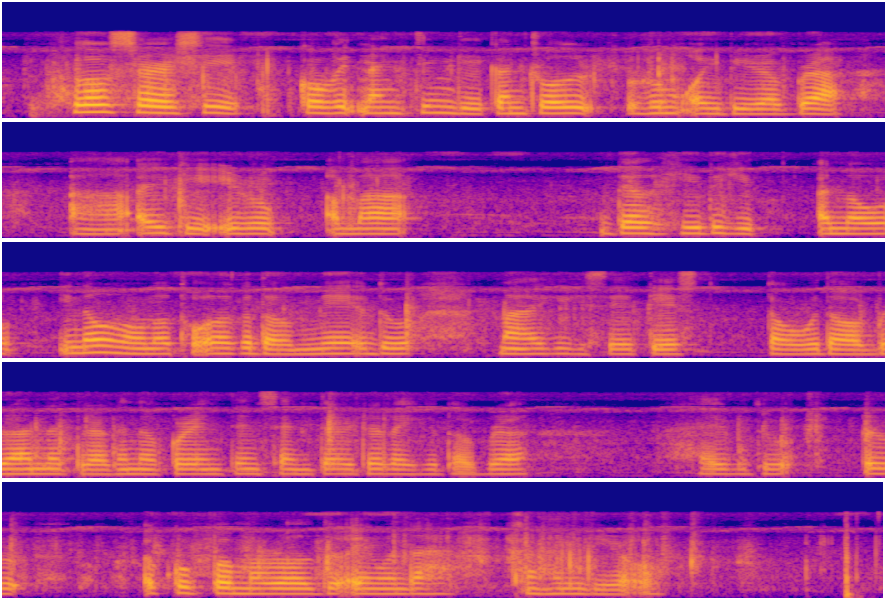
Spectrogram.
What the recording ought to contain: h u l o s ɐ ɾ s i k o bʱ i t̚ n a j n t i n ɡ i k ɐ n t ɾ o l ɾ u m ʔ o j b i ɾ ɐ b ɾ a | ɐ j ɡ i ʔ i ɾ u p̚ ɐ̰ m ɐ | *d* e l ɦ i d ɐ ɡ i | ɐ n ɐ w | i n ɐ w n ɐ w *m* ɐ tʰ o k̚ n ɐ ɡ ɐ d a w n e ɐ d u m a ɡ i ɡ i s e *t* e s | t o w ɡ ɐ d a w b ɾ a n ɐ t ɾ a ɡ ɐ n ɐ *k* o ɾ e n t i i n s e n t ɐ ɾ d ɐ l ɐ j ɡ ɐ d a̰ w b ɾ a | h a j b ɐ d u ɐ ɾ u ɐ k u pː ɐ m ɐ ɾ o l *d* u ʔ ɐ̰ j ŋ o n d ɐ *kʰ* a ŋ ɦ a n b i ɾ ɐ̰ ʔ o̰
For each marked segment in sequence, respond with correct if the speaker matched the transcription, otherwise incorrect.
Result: correct, incorrect, correct, correct, correct, correct

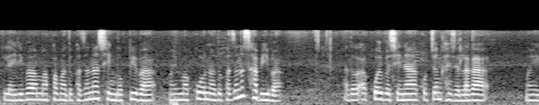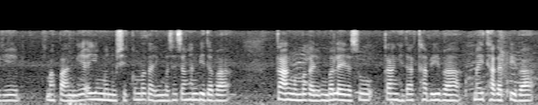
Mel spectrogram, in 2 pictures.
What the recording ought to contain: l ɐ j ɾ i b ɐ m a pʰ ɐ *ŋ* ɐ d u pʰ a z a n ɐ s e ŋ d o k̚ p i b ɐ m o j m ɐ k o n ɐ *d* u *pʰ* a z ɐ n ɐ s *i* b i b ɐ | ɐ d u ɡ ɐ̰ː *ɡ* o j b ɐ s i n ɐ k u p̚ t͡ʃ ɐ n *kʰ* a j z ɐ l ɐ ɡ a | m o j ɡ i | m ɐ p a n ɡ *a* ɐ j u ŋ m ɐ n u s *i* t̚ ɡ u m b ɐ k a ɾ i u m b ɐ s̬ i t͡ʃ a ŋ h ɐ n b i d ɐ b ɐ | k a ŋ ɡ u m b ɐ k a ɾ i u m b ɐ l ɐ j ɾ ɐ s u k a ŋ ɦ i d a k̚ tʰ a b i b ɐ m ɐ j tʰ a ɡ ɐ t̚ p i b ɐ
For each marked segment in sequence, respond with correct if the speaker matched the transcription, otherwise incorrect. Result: incorrect, correct, correct, incorrect, incorrect, correct, incorrect, correct

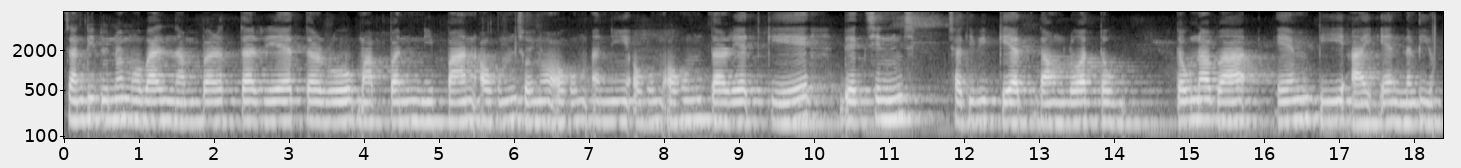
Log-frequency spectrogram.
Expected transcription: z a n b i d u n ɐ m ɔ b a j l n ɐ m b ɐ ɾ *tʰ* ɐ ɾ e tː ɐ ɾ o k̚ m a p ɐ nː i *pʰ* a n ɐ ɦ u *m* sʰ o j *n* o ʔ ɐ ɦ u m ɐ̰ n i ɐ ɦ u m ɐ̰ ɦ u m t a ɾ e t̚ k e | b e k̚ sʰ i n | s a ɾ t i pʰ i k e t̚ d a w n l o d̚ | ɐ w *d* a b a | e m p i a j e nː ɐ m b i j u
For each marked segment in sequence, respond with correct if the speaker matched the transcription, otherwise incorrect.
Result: incorrect, incorrect, correct, correct, incorrect

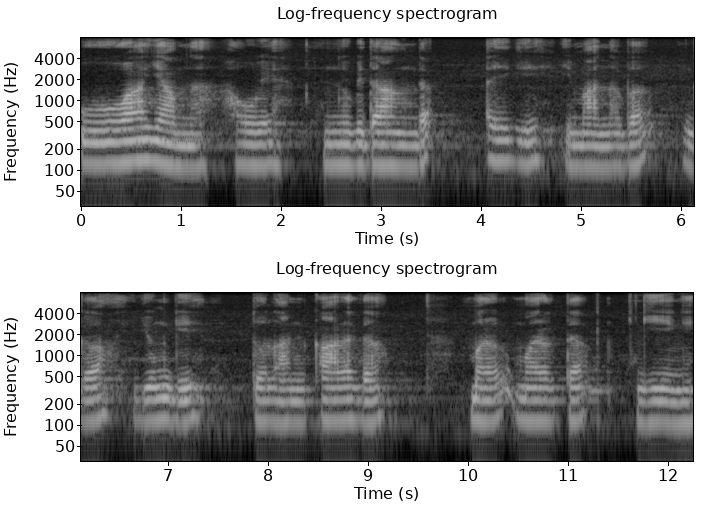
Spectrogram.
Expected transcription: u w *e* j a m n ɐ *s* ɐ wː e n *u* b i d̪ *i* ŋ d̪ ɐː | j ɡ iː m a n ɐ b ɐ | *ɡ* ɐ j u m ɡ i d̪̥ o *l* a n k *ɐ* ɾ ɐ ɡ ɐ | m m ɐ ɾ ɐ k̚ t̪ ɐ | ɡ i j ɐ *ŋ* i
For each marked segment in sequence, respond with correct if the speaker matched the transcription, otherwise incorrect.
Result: incorrect, incorrect, correct, incorrect, correct, correct, incorrect, correct

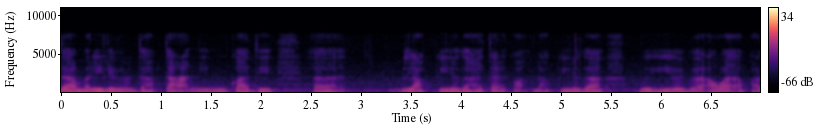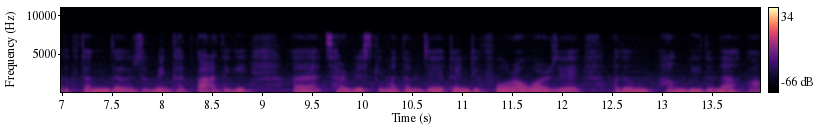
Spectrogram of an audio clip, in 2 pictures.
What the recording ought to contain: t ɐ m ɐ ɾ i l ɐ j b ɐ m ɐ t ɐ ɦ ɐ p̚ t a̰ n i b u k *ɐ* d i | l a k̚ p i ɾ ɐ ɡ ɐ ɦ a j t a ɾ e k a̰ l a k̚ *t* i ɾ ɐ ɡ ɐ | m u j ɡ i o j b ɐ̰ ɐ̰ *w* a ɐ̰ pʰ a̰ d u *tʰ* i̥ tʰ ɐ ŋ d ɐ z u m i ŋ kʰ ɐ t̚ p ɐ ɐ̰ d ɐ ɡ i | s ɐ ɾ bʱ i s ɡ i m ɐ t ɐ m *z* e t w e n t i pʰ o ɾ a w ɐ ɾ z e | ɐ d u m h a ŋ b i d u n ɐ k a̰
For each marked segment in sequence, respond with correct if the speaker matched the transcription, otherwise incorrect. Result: incorrect, incorrect, correct, incorrect, correct

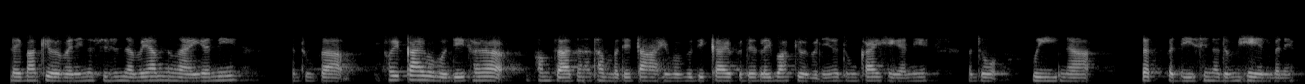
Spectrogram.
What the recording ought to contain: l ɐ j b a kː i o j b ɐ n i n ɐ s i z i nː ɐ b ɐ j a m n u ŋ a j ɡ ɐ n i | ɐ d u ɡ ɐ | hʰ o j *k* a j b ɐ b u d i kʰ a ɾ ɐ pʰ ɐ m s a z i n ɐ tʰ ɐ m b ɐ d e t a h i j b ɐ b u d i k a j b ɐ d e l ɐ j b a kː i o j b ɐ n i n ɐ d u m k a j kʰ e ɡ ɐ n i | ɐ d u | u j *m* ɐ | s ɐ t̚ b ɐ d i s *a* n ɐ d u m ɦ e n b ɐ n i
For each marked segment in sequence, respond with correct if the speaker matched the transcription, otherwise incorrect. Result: correct, incorrect, incorrect

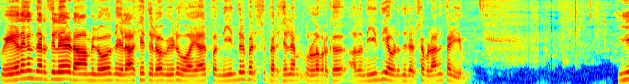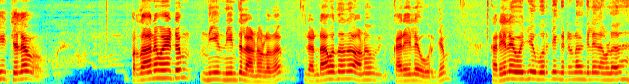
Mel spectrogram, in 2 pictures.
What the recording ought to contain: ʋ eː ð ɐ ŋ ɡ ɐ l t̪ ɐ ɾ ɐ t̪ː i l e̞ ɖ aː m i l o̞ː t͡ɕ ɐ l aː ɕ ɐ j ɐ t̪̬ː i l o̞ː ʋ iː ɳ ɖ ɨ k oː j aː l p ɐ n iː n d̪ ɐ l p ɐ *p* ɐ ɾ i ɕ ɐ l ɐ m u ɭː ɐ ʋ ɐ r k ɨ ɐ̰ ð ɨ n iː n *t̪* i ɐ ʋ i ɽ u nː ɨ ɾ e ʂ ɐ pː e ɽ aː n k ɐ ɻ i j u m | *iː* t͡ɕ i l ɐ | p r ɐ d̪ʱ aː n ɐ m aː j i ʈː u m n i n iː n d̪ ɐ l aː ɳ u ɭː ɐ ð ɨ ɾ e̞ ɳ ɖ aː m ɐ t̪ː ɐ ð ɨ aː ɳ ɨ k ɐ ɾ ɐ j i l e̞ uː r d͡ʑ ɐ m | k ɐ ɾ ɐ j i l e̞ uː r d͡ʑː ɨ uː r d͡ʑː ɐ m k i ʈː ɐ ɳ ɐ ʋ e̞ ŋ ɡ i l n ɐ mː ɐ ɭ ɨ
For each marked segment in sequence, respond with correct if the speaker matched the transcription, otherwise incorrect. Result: correct, incorrect, correct

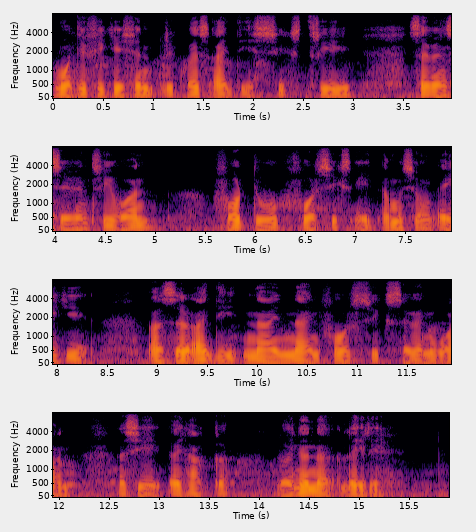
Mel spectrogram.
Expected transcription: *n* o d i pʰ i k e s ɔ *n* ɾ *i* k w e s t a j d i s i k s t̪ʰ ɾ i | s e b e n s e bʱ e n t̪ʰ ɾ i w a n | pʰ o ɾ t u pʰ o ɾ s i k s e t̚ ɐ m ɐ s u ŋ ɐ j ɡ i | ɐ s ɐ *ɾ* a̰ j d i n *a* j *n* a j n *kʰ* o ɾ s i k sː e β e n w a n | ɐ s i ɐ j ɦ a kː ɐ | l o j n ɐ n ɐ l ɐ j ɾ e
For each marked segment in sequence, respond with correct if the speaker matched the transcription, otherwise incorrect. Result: incorrect, correct, correct, correct, correct, incorrect, incorrect

